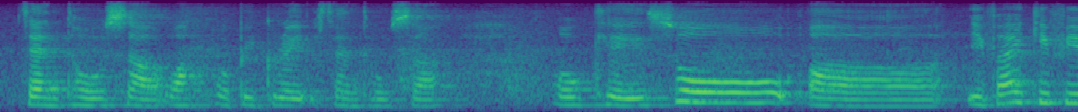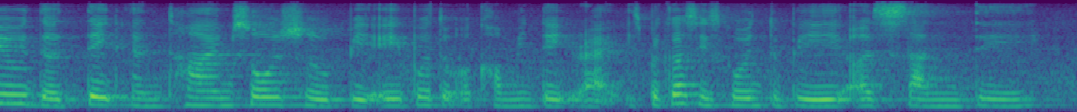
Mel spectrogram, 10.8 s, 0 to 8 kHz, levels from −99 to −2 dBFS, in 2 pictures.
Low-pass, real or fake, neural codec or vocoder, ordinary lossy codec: 7.2 kHz; real; none; none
